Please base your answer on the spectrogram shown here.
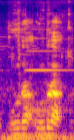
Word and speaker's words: Urek-Urek: Ya, tulisannya itu urek-urek lur. Tapi kalau orang Jawa Timur bacanya itu urak-urak.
